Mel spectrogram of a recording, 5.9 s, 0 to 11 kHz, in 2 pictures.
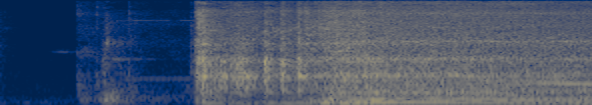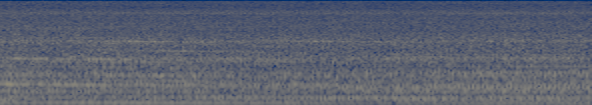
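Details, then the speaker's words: Nissan Murano 3.5L after a belt is replaced, tensioned and the 14 mm pulley bolt locked: short crank, then a smooth, even idle with no squeal or chirp. The start-up belt squeak is fixed. "alright it looks like it's good no noise so this is a fix now is put everything back together"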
